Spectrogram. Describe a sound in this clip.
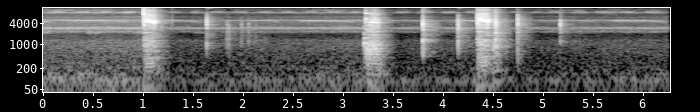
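Wooden planks creak and crack as they are pried loose.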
